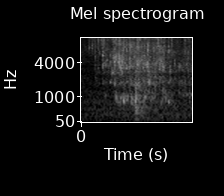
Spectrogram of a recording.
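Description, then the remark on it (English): Water splashes and trickles as it is poured into a small pot to boil tea, a steady stream lasting about a second and a half, with no voices. “And then I'm going to pour in some water into this little pot.”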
